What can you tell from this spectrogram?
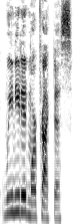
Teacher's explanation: Need ends with D, the special trigger. The past form adds the ID syllable, needed. Say, we needed more practice.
